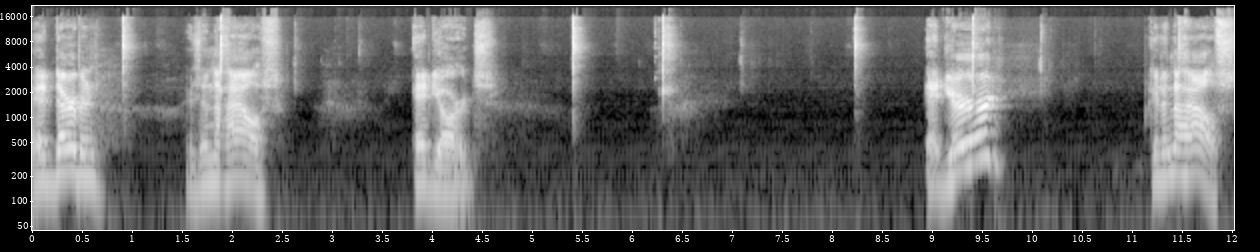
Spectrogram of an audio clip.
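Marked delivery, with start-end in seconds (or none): 3.8-12.0 swooping, squawking like a parrot. Calling out someone's name, screaming like a parrot. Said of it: "makes me want to scream it like a parrot would".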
